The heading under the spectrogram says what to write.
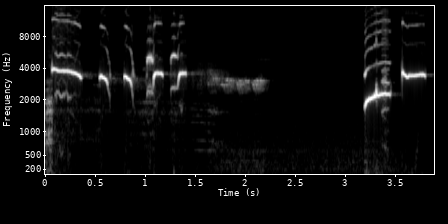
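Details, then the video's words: Orange-headed thrush song played to teach young speckled birds: loud pure whistles, a falling slurred note then short repeated whistled phrases, a quiet trailing warble, silence, and two strong rising whistles at the end. "pancingan anis merah, trotol dengarkan ini pasti jadi calon gacor"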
